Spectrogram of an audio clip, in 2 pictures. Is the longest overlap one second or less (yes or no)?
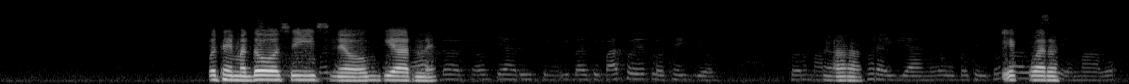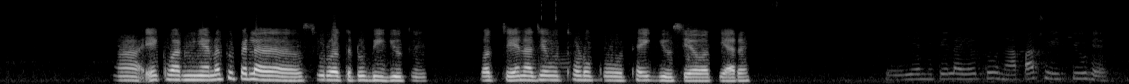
no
